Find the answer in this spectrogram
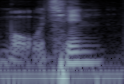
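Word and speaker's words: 母亲: say fuchin it's just say mother you say mo chin of course you know you can say baba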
